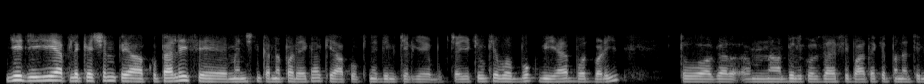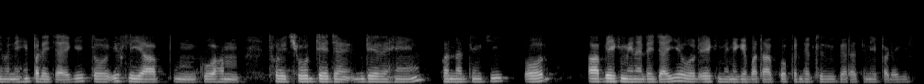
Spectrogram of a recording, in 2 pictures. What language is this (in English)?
Urdu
